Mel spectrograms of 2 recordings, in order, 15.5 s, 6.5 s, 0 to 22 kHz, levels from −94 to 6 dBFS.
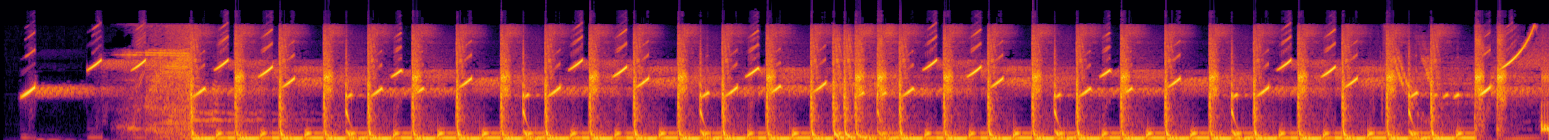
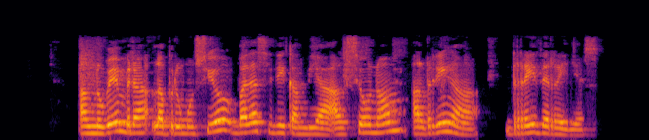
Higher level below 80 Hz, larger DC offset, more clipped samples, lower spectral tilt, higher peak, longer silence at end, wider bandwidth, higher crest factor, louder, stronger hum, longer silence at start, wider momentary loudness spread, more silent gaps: first, -14 dBFS vs -64 dBFS; neither; neither; about the same, -3 dB/octave vs -4 dB/octave; about the same, 0 dBFS vs 0 dBFS; second, 0 s vs 0.55 s; first, 11.5 kHz vs 8 kHz; second, 8 dB vs 18 dB; first, -6 LUFS vs -17 LUFS; neither; second, 0.2 s vs 0.8 s; second, 5 LU vs 10 LU; neither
